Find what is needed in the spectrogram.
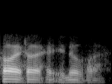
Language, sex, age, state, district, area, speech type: Assamese, male, 45-60, Assam, Dhemaji, urban, conversation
